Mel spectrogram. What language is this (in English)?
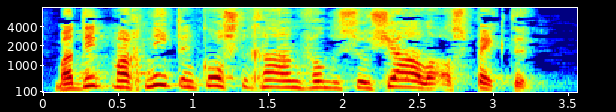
Dutch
